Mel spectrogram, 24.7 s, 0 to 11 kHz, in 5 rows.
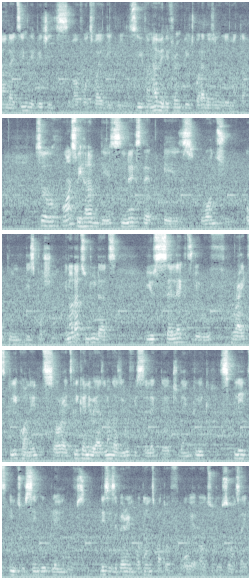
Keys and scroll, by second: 11.0 Escape.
